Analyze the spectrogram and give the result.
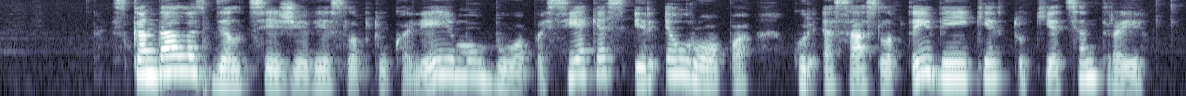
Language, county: Lithuanian, Vilnius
